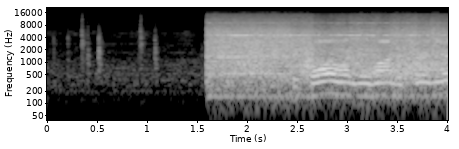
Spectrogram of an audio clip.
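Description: A few faint clicks from typing at a computer keyboard in a quiet office, then an abrupt switch to loud, steady fabrication-shop machinery noise, a dense hiss with a thin high whine through it. A voice is heard over the din.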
